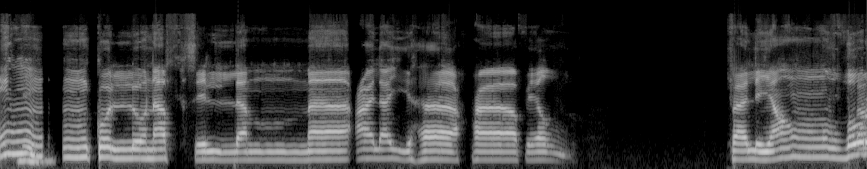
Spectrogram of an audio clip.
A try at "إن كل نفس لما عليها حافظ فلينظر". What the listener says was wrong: লাম ধরে, লাম লাম কলকলা হয়ে গেছে, ফালে, ফাল ফাল দিয়ে উঠছে, বুঝছেন?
